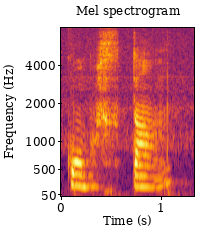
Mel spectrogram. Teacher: samitlə başlayan şəkilçi söz gəldi yenə də xışlıq kimi tələffüz olunur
